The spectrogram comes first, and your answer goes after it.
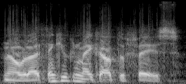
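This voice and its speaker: An actor in a 1950s radio drama playing a smooth, calculating con man, conversational and insinuating. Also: fairly low pitch, very animated, brisk, bright, forceful tone, heavily acted, low-quality recording. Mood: coolly persuasive. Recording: vintage 1950s radio recording.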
